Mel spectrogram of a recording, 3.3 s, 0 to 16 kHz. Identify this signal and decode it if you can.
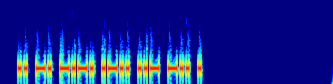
Morse code, heard as a keyed tone, about 39 wpm, 700 Hz. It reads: INCLUDE
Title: Seven Letter Words - 40wpm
